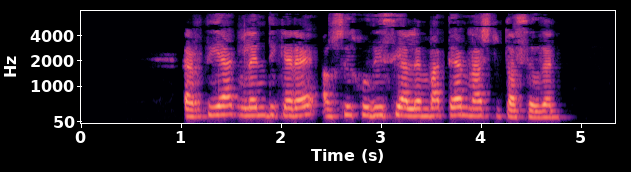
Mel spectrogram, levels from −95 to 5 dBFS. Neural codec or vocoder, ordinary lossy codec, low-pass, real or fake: none; AAC, 32 kbps; 7.2 kHz; real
